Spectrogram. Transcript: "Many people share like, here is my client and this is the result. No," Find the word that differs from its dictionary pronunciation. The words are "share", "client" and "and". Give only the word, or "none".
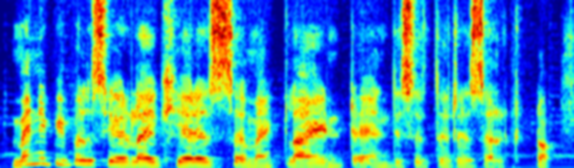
share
